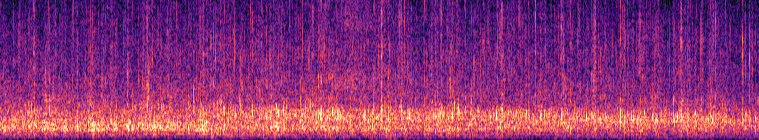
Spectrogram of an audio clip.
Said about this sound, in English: So we wanted to celebrate them today. Thank you guys for being here. Give them one big round of applause. Thank you guys so much.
